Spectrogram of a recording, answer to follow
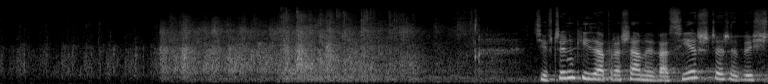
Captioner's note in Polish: Aplauz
